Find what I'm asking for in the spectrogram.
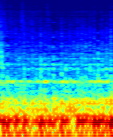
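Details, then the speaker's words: Homemade wood-burning garage heater with a new burner design and intake air setup, loaded with about three times the usual wood: a deep throbbing rumble pulsing several times a second as the firebox pulse-jets from overfilling. "all right something really weird is going on now now it's freaking pulse jetting on"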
